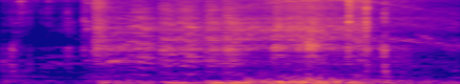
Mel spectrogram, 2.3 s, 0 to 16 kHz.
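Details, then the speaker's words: 2005 Toyota Highlander parked about a month, rat droppings found, battery replaced after going dead: starter cranks steadily about two seconds but engine never fires; crank no start, no codes. "let me show you guys what it does when you try to start it if we try to crank it now you see that that's what it does see"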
